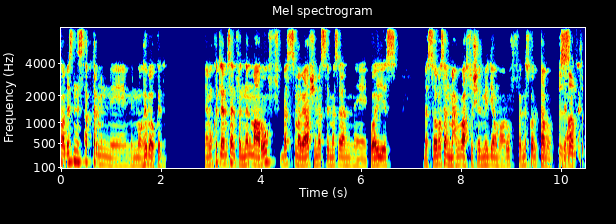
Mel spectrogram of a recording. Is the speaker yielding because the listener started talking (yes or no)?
no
